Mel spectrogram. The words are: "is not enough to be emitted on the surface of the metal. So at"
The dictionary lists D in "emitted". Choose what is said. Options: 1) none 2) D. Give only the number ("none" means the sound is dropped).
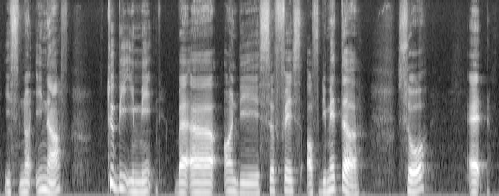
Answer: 1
